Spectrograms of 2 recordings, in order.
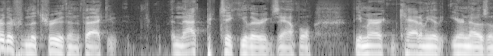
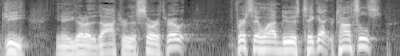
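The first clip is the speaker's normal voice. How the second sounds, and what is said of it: Bad Barack Obama impression. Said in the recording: “that's the worst Obama impression I've ever heard in my life”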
